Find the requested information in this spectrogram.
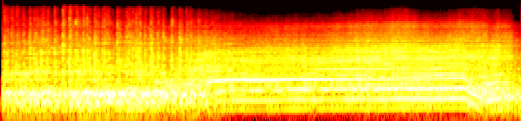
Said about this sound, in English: and this muscle car sounds. But uh, that, that hear that cam that lump of that cam going. I'm telling you.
